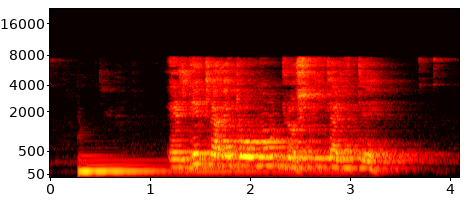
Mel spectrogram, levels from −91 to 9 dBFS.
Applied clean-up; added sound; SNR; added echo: none; Bowed string instrument; 8 dB; reverberation time 0.9 s.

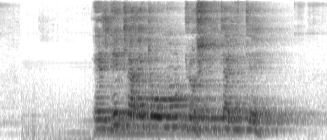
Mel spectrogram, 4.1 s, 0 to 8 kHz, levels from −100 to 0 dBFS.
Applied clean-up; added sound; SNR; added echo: neural separator model SepFormer DNS4.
